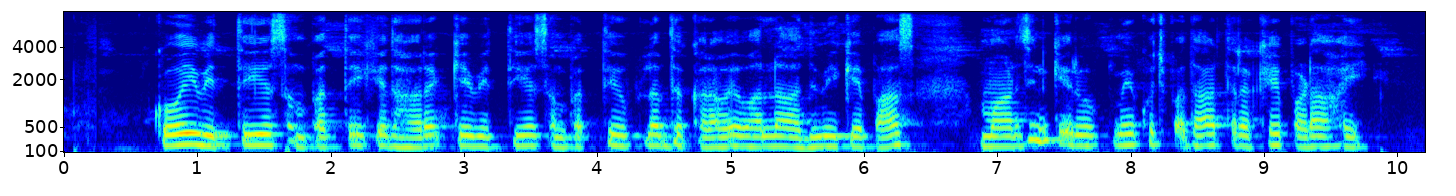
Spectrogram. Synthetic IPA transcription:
koːiwɪt̪ːijəsə̃mpət̪ːiked̪ʱaːɾəkːeʋɪt̪ːijəsə̃mpət̪ːiʊpləb̚d̪ʱkəɾaːʋeʋaːlaaːd̪mikepaːsmaːɾd͡ʒɪnkeɾuːpmẽkʊt͡ʃʰpəd̪aːɾt̪ʰɾɐkʰepɐɽ̤aɦɛi

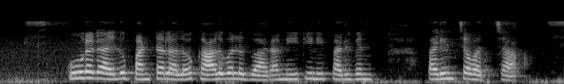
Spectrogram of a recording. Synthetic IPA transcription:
kuːɾɐɡaːjɐlupɐɳʈɐlɐlo̞ːkaːluʋɐlud̪ʋaːɾaːniːʈini | pɐɾiɲt͡ʃɐʋɐt͡ʃːa

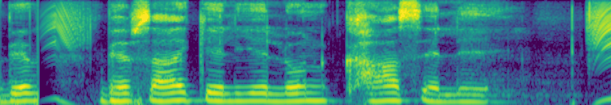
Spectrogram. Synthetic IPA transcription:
bjəwsaːjkelɪeloːnkʰaːseleː

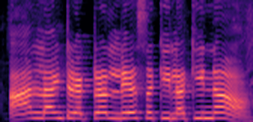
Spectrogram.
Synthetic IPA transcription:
anlajnʈɾek̚ʈəɾlesəkilakina

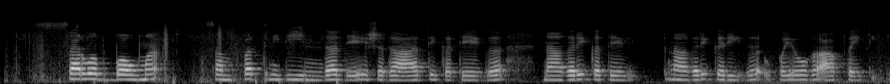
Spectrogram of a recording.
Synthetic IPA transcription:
sɐɾʋɐbɐwmɐ | sɐmpɐt̪nid̪ʱijind̪ɐd̪ɛːʃɐd̪ɐaːɾt̪ʰikɐt̪eːɡɐ | naːɡɐɾikɐt̪e | naːɡɐɾikɐɾiɡeʔupɐjɔːɡɐ̰ʔaːɡ̚t̪ɐjit̪i

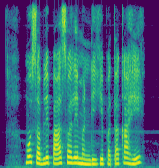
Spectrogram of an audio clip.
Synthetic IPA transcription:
mosɐblepaːsʋaːlemɐ̃ɳɖikepɐt̪akaːɦe

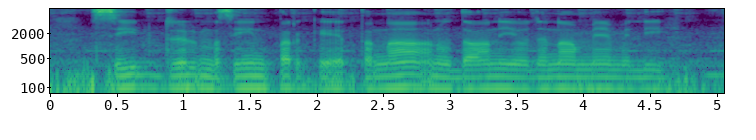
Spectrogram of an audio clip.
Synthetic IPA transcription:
siːɖɖɾɪlməsiːnpəɾkḛːt̪ənãːə̰nʊd̪aːnjoːd͡ʒnaːmẽːmɪliː

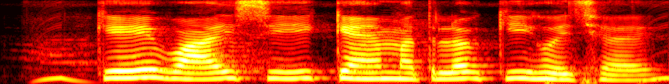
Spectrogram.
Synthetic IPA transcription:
keʋajsikɛ̃mət̪ləbkiɦojt͡ʃʰɛ

